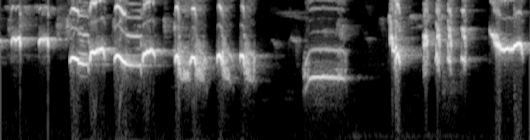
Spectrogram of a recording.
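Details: Orange-headed thrush in a 'nraktak konslet' lure song to provoke other birds: rapid upslurred whistles and chattering notes, a harsh buzzy note, then quick squeaky twitters and a final whistled slur.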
